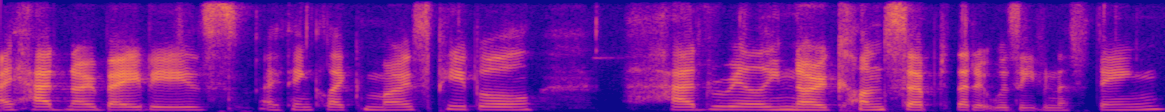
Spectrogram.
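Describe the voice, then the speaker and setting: On a very clean recording with a silent background, a woman of medium pitch speaks at a moderate pace in a bright, sharp tone with monotone, flat intonation, the sound dry and close with no echo. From Australia. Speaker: lactation consultant. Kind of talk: interview.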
